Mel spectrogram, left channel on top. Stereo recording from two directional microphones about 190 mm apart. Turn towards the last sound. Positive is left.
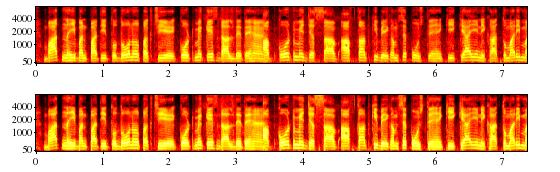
turn(degrees=-40)  # may be behind; listen again after turning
